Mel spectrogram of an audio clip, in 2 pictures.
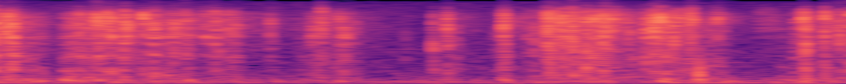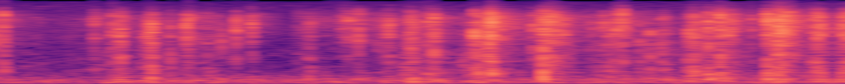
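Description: An empty small brown kraft paper bag is crumpled, rubbed and scratched by fingers with long dark nails. The result is a dense, bright crinkling and crackling texture, with quick papery bursts rising and falling throughout.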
